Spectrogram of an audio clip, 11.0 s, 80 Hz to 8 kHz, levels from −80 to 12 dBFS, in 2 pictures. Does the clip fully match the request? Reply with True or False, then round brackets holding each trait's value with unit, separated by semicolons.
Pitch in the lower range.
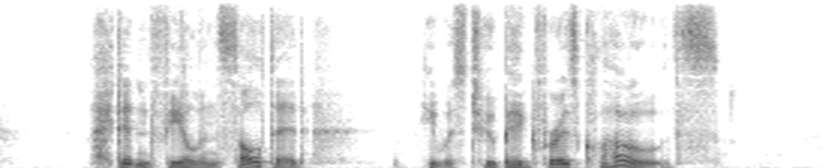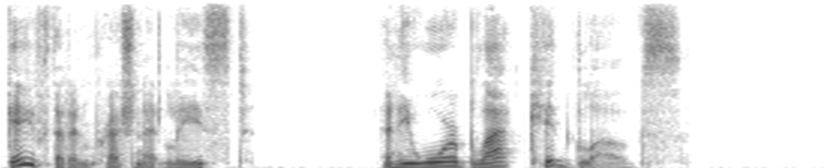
True (130 Hz)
